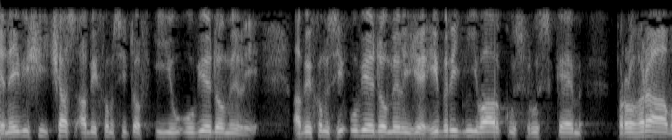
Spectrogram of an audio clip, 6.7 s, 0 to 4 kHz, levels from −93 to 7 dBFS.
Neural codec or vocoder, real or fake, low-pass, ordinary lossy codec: none; real; 3.6 kHz; none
